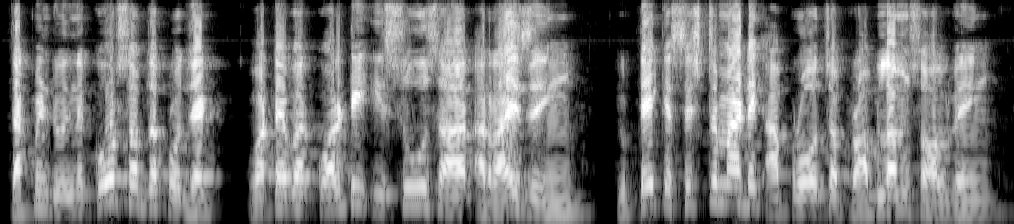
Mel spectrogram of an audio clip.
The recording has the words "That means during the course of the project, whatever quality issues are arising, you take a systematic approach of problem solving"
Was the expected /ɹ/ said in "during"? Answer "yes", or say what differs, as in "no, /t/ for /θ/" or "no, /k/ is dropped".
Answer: no, /ɹ/ is dropped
